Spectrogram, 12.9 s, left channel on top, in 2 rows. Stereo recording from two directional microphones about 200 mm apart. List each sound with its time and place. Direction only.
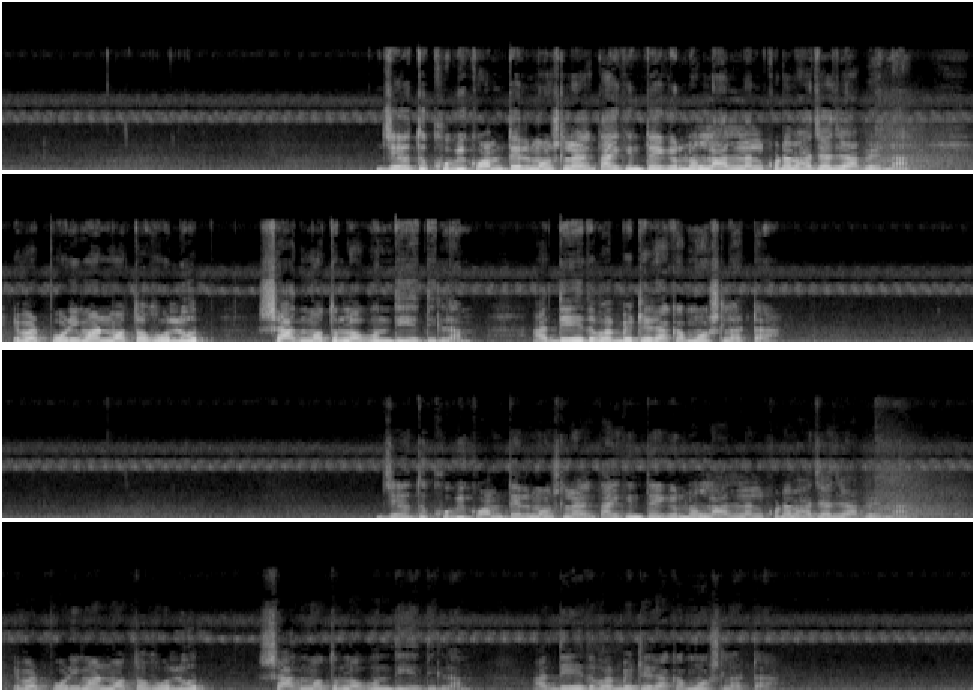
2.5 s speech: 25° left (ahead or behind)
